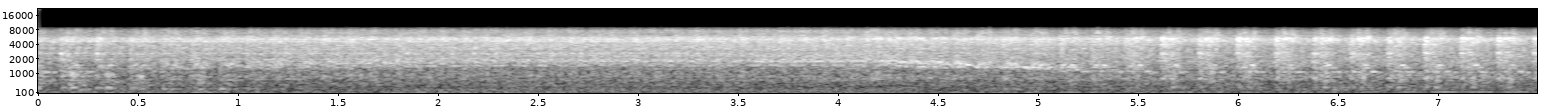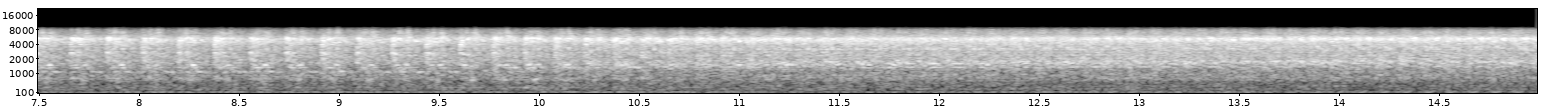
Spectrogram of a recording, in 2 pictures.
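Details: 2002 Nissan Altima 2.5S, bought used, burning about 1 qt oil a week: after starting, idles unevenly with an irregular stumbling pulse, a misfire; starting problems share the same underlying cause.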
